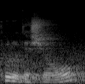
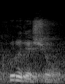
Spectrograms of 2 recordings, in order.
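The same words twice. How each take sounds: First: Kuru desho? with the end rising; rising question. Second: Kuru desho said flat and falling; falling statement. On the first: Teacher showing the same words as a question, rising. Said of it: "you're already asking question already". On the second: Teacher contrasting statement and question intonation, falling. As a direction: let kuru desho drop at the end. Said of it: "usually the intonation". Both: Shown as a demonstration.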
